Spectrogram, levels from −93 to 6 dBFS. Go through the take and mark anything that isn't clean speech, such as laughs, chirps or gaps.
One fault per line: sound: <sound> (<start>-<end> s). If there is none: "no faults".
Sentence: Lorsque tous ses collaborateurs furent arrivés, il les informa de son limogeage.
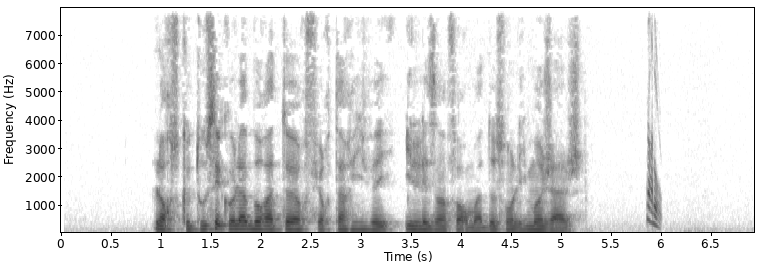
sound: chirp (5.9-6.0 s)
